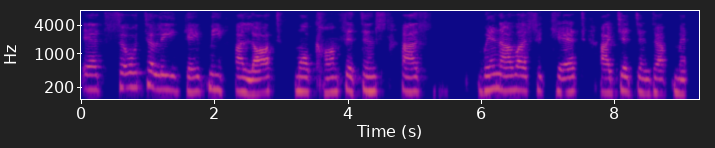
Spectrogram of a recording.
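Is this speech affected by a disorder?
Yes: cerebral palsy; speech affected.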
